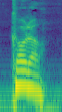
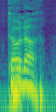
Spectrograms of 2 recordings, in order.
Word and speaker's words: Cotto: If he was down, when he wobbled Cotto that one time, how do you say his name? – Cotto. Cotto.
